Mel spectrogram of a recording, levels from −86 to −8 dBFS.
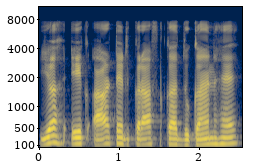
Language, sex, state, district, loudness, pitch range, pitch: Hindi, male, Jharkhand, Ranchi, -17 LUFS, 125-140 Hz, 135 Hz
